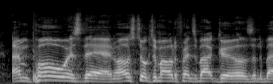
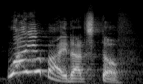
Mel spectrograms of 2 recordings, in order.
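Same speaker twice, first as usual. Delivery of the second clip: accusing Jamaican woman, higher and slow; stern Jamaican mum voice, pitched up; old Jamaican cleaning lady; 4 semitones higher than usual. Retold or imitated. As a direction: accuse him in a drawn-out Jamaican accent. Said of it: "Old Jamaican cleaning lady".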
